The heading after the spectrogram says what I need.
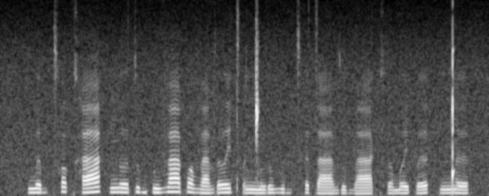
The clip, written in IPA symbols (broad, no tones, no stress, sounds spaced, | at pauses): w ə b tʰ ɔ kʰ a | ŋ ɤː t u b ʔ u v aː p ɔ v a v ɾ ɤː e̯ tʼ ɤ ŋ͡ǀ u ɾ u v u b tʰ ə t aː v ɾ u b aː kʰ ɤ m ɤ e̯ p ə | ŋ͡ǃ ə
